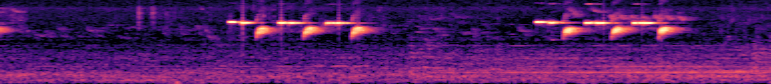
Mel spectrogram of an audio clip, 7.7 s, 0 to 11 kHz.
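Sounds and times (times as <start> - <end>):
great tit territorial song: 0.0 - 7.7.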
